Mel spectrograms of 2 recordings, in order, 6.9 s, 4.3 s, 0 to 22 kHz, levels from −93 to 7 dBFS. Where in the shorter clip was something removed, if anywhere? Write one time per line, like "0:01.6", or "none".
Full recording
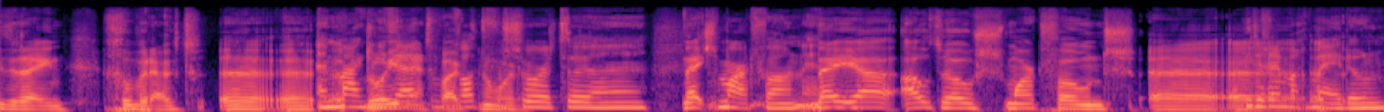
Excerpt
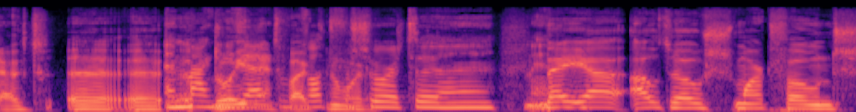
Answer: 0:02.6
